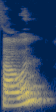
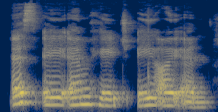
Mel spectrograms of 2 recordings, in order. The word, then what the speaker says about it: Samhain: pagan times and actually the irish word is sauen s-a-m-h-a-i-n no not samhain supernatural i'm looking at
